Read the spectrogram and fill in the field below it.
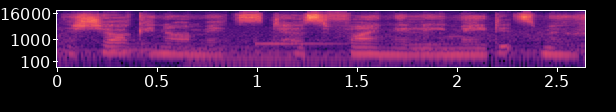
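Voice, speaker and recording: An actress playing a refined, guarded young heiress in a video game, speaking in an elegant, formal and composed manner. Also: female voice, mid-range voice, little pitch movement, normal speed, natural voice. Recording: music behind the voice. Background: loud game music.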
